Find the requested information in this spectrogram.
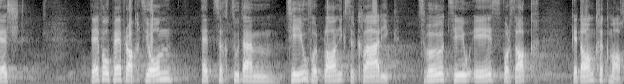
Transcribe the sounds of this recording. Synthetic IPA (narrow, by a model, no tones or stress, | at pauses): ɛʃt | tɛfɔʊpʰeːfɾɑkt͡sjoːn | hɛtsɪχt͡sudæmt͡siːwfɔɾplɑːniksɛɾkχlæːɾik | t͡sʋøːt͡siːwʔeːsfɔɾsɑkχ | ɡ̥edɑŋkχəkmɑ̰χ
